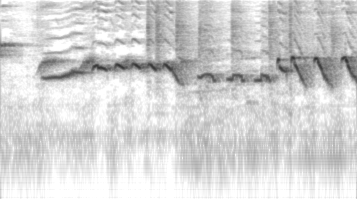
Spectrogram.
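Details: Caged Medan white-rumped shama giving clear wavering whistles that glide up and down, ending in three or four repeated downward-sweeping whistled notes.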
